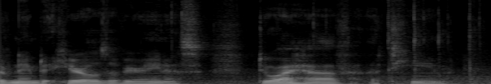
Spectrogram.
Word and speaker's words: Uranus: space, and they don't know that it's actually pronounced Uranus.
